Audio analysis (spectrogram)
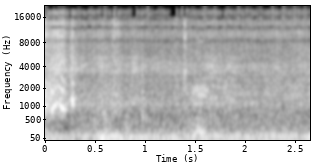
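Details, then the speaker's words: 1989 Toyota HJ60 Land Cruiser diesel after crank-no-start from air in fuel line, bled with manual pump, Seafoam added: steady low rumble with even beat, no stumbling or misses; running strong. "back baby he's back running and running strong all right all right"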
